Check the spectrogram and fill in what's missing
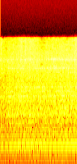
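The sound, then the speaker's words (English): A car engine roars steadily as it speeds too fast toward the listener at night. It makes a dense, rushing hum that swells slightly in loudness over a second and a half, with no voices. “Seems to be travelling at quite a rate. Too fast, even this time of night.”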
